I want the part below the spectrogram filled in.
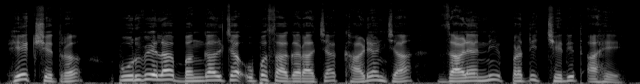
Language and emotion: Marathi, neutral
